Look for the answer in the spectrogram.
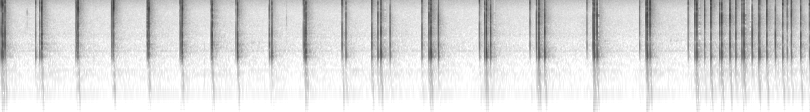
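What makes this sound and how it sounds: Long acrylic nails tap and scratch the glass screen and plastic case of a black handheld smartphone held upright in both hands. Sharp, dry clicks with a mid-pitched knock and a bright edge come at a steady pace, each stopping dead with no ring, then speed up into a rapid flurry of taps near the end.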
